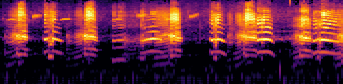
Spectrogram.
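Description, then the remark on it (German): A rapid string of loud, nasal goose honks, about eight harsh calls in an uneven rhythm, some overlapping, as a goose sings in an animal singing contest. “Ich bin eine Gans und ich bin mir irgendwie ganz sicher, dass ich die beste Sängerin weit und breit bin.”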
